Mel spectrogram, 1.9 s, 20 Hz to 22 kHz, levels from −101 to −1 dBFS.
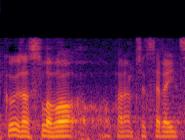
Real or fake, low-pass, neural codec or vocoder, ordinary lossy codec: fake; 7.2 kHz; codec, 16 kHz, 2 kbps, FunCodec, trained on Chinese and English, 25 frames a second; AAC, 96 kbps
